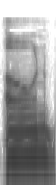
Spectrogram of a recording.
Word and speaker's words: pwn: Watch Me PWN, as in own, but spelled with a P.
